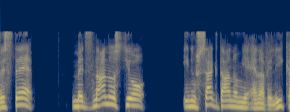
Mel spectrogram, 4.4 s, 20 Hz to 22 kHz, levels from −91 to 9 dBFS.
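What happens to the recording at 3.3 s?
Nothing goes wrong at 3.3 s: the speech carries on intact through that moment, passing through the Bluetooth mSBC headset link with its usual wideband limit of about 7.7 kHz.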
